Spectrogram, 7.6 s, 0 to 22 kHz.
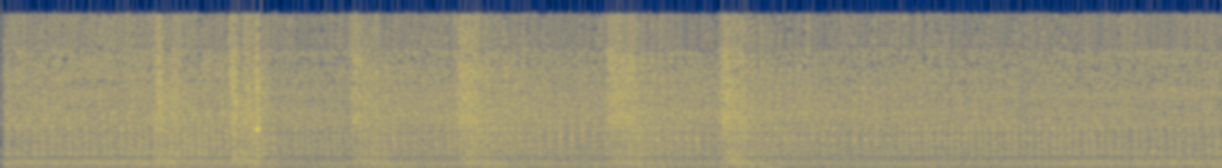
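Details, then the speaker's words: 1972 Plymouth Duster V8, warm (just under 200°F), 20–25 psi oil pressure on 10W-30, very late timing: rough, chattery idle with a heavy knock. Won't rev; suspected dead cylinder or bottom end, compression test planned. "it's definitely hurt like it's idling it's not rocking around crazy but it is kind of chattery but you can really hear that noise and it doesn't want to rev it's got a dead cylinder or something somewhere"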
